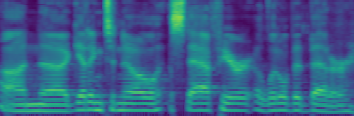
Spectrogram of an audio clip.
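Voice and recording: A man with an American accent at a fairly slow pace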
